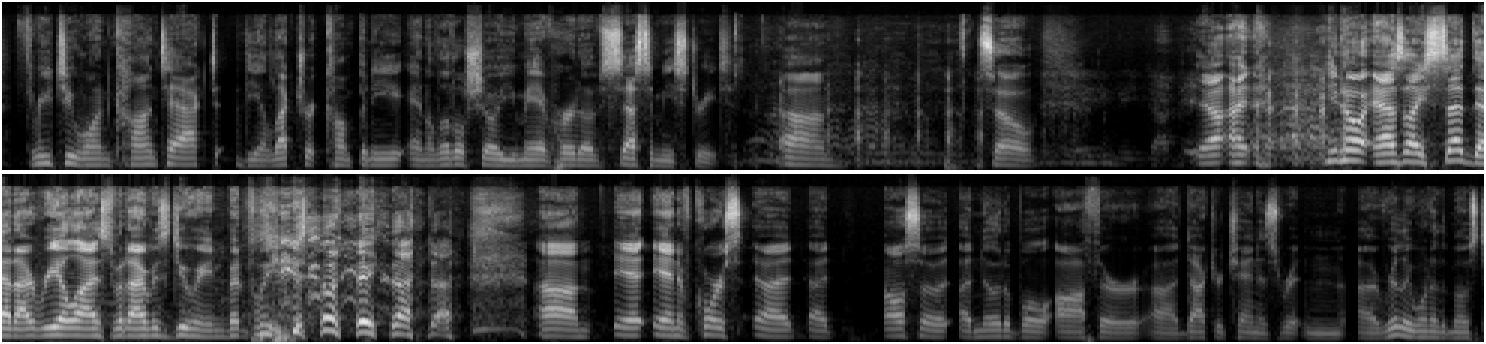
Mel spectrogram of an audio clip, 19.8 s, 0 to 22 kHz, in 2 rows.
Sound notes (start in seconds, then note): 5.0 people giggling; 7.9 people laughing; 11.3 chuckles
